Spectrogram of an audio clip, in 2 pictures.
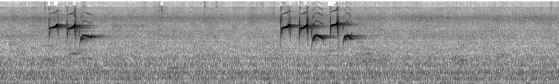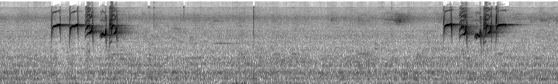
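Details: Cinereous tit, known locally as gelatik batu, singing persistently as a lure for other birds. Four bursts of high, piercing whistled notes about every two to three seconds, each burst ending on a lower note.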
